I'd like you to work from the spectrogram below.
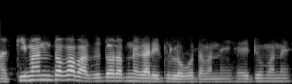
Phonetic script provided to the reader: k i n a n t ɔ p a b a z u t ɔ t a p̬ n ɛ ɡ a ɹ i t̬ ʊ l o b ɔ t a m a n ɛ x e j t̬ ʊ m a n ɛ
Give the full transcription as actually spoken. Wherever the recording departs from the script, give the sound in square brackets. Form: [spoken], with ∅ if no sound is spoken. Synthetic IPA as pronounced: k i [m] a n t ɔ [k] a b a z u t ɔ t a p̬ n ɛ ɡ a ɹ i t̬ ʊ l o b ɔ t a m a n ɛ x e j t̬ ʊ m a n ɛ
